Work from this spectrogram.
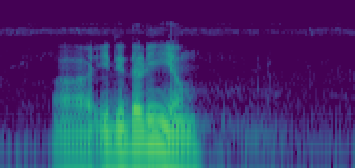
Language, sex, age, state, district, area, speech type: Santali, male, 18-30, West Bengal, Birbhum, rural, spontaneous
